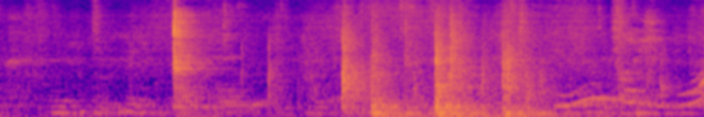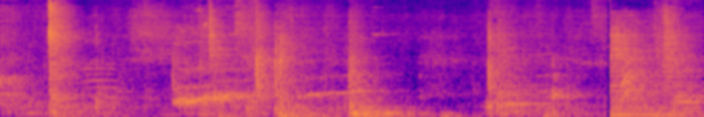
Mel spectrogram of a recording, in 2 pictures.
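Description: A handful of dull, irregularly spaced thuds from children skipping rope barefoot on a carpeted floor, mixed with children's voices and music.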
